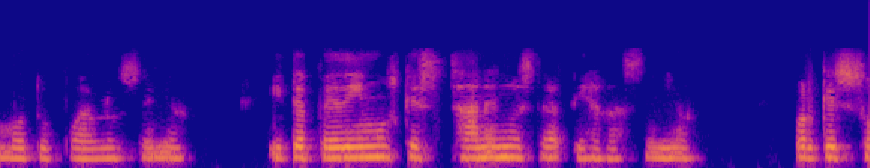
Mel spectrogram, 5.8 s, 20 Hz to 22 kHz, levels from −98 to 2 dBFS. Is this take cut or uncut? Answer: cut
